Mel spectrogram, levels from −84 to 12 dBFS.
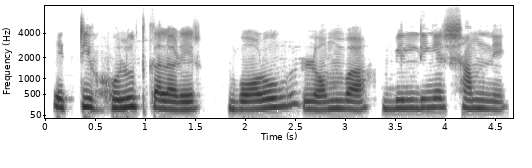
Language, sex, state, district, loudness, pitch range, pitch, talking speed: Bengali, male, West Bengal, North 24 Parganas, -14 LUFS, 165-195 Hz, 180 Hz, 115 wpm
